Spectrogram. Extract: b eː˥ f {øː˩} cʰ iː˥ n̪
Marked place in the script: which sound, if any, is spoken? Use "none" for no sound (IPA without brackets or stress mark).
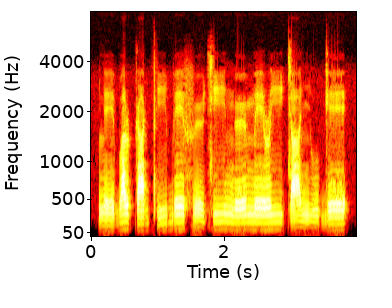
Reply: øː˩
